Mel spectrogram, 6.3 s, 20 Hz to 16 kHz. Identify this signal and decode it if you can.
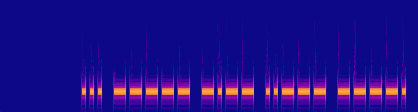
Morse code, heard as a keyed tone, about 20 wpm, 700 Hz. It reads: S0Y29
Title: Code Groups - 5 Letter:Numbers - 20wpm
